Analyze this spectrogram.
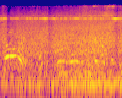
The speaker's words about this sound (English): people got a little suspicious when a helicopter landed on the lawn. Coffee in hand, the president headed for the chopper.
